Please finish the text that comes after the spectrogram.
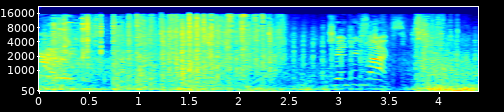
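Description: Rapid bursts of automatic gunfire from a Call of Duty Modern Warfare team deathmatch, loud and dense, with a brief lull before the shooting resumes.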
